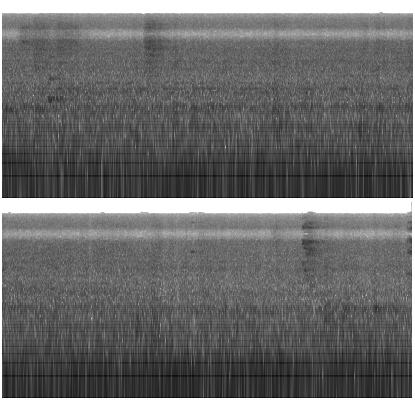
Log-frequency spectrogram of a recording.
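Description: Kominato Railway diesel railcar running along the line, heard from inside the car as a loud, steady rumble of engine and wheels on rail. A couple of brief sharp ticks come through, one early and one near the end.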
